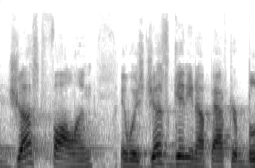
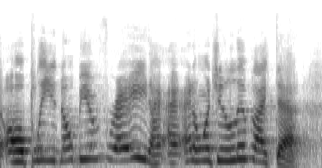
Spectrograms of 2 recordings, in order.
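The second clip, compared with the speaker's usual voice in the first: pleading pastor; 9 semitones higher, 3 dB quieter than usual. Retold or imitated. Pastor gently begging his scared congregation not to fear, soft high plea. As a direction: coax them gently out of fear like a caring pastor. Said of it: "I feel more like a pastor".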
